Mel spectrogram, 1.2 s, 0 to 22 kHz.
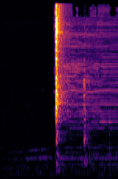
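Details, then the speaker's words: Sink garbage disposal, probably about 10 years old, removed and cleaned, plugged into a power strip: switch click then steady electric buzz, motor not spinning, reset button pressed without effect; motor hums but does not spin (stalled), disposal presumed bad. "Okay, so you can hear that buzzing, right? Okay, so that's a good sign that there is power. Okay, so I'm gonna press the reset button here a couple times. Okay, doesn't seem like it's working, so looks like we have a bad disposal."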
